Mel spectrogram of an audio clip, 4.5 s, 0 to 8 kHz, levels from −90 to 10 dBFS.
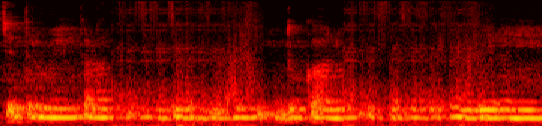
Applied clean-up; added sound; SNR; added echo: neural separator model SepFormer DNS4.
